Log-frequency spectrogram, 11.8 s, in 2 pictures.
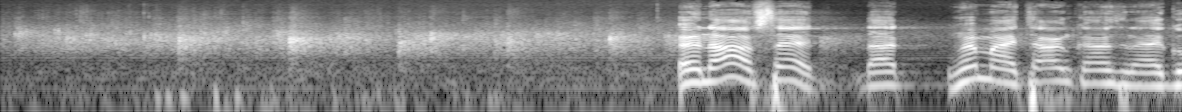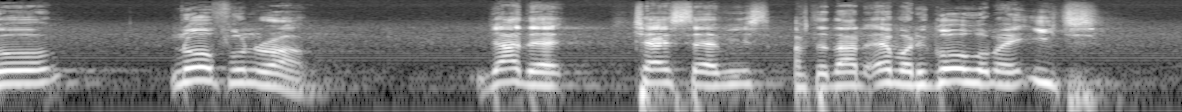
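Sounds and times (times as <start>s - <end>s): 
audience clapping hands: 0.0s - 4.4s
speech: 3.4s - 7.6s, 8.3s - 11.5s.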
